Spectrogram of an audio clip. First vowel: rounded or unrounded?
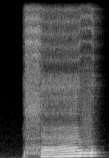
unrounded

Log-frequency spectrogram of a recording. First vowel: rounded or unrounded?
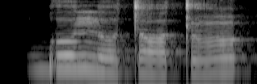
rounded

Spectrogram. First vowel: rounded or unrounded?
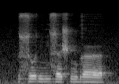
rounded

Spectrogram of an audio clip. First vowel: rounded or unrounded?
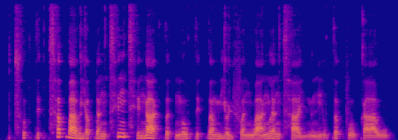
rounded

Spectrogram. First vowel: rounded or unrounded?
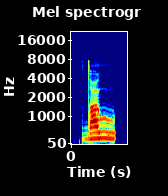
rounded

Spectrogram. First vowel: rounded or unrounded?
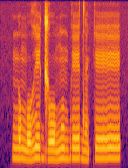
rounded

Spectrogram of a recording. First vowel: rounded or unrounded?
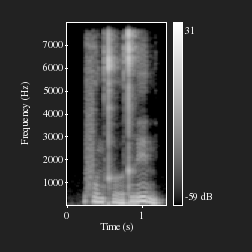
rounded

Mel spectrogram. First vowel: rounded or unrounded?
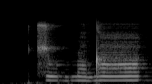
rounded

